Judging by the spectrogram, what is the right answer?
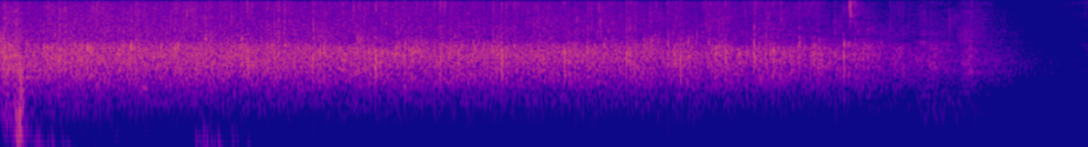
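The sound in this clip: An audience applauds to welcome a speaker to the stage, a dense, even wash of clapping that holds steady and then fades out at the end, with no voices over it.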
